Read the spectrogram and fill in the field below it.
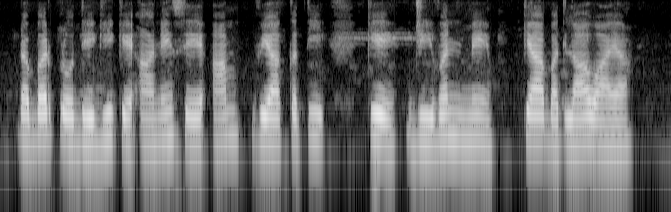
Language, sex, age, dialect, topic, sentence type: Hindi, female, 25-30, Marwari Dhudhari, agriculture, statement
